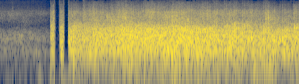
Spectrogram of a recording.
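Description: A crowd bursts into steady, loud applause after a couple of sharp initial claps, the dense clapping continuing evenly to the end with no voices over it.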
